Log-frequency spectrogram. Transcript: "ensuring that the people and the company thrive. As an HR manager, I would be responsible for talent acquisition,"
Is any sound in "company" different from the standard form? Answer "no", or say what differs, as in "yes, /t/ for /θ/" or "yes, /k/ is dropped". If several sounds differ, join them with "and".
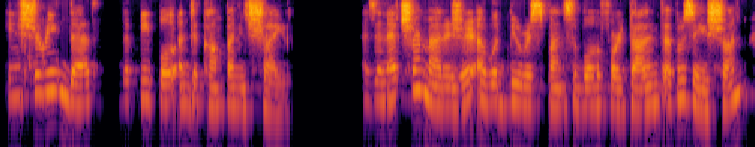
no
